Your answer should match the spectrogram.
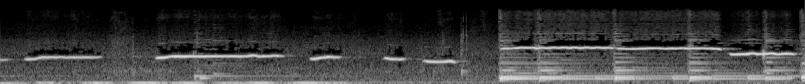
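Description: A man whistling a melody in clear, held notes over a strummed ukulele. About five seconds in, the strumming becomes steady and the whistle jumps to a higher note.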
